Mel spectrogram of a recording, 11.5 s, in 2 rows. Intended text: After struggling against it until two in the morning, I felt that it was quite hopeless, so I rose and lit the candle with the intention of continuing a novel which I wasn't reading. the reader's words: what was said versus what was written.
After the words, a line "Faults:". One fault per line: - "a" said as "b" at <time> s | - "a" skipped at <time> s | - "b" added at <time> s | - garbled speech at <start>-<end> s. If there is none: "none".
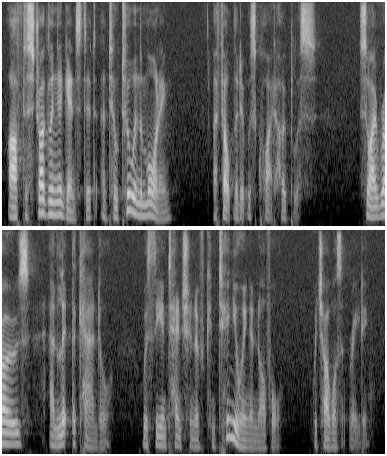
After struggling against it until two in the morning, I felt that it was quite hopeless, so I rose and lit the candle with the intention of continuing a novel which I wasn't reading.
Faults:
none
